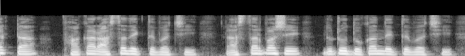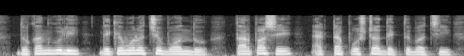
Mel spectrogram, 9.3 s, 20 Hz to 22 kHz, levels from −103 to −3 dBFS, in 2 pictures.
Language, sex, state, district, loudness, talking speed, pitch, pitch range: Bengali, male, West Bengal, Jalpaiguri, -16 LUFS, 150 wpm, 140 Hz, 125-160 Hz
